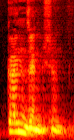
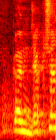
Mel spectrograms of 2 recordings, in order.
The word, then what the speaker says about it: conjunction: कंजक्शन की spelling भी आ जाती है, बच्चे इसको बोलते हैं कंजक्शन, लेकिन इसको करेक्ट प्रोनाउंसिएशन क्या होती है इसकी? कंजंक्शन।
